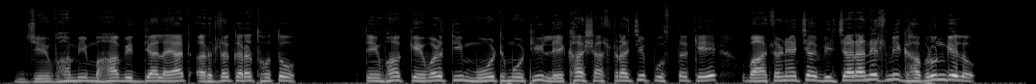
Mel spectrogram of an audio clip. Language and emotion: Marathi, fearful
